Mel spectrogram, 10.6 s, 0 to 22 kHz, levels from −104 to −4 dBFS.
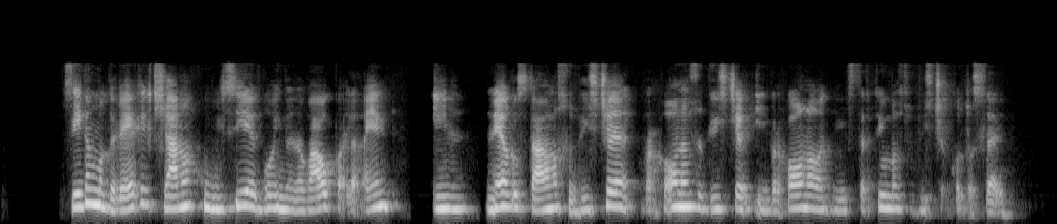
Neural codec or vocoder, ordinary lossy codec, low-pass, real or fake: codec, 16 kHz, 1 kbps, FunCodec, trained on Chinese and English, 50 frames a second; none; none; fake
